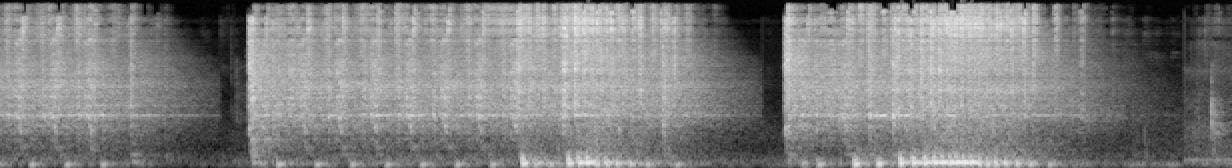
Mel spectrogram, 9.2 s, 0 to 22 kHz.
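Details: 2004 Polaris Trail Boss 325 four-stroke, parked 12 years, carburetor not yet cleaned: two long even cranking bursts that fade without firing; cranks but won't start, likely fuel-starved carburetor.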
